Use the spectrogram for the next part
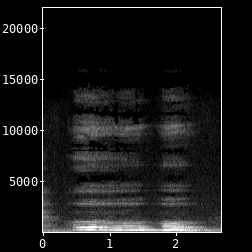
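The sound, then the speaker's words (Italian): A person imitates a hippopotamus stretching and yawning: two drawn-out, rising then sagging vocal groans, fairly loud, with a brief breath between them and no words. “Si rilassò, sbadigliò, chiuse gli occhi e sogni d'oro.”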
